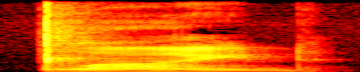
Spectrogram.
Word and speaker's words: blind: So remember, this would be a closed syllable exception, okay? Because even though that I is blocked in, it's closed in, it makes a long vowel sound in this word.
